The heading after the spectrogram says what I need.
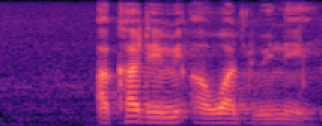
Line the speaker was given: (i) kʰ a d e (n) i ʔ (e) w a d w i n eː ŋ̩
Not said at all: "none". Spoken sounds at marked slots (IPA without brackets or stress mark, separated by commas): a, m, a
